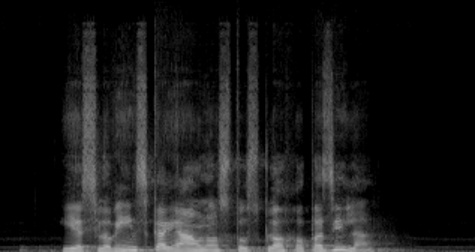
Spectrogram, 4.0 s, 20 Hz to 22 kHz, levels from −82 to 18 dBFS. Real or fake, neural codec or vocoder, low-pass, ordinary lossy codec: fake; codec, 44.1 kHz, 2.6 kbps, SNAC; none; none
